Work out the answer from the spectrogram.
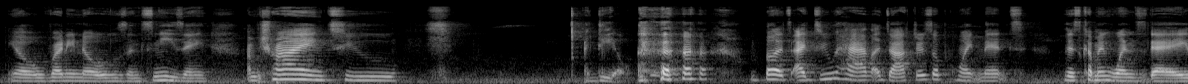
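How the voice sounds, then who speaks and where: A woman's voice: sits low, a bit bright, slight background noise. A young woman vlogging a casual pregnancy update, chatty and rambling with many fillers, her nose stuffed up.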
